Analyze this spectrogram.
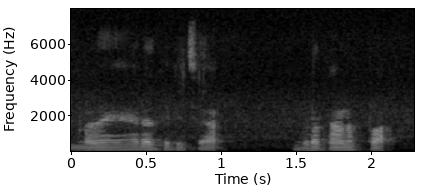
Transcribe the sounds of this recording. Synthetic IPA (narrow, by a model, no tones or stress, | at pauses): ʋiɽeneːɾet̪iɾit͡ɕːa̰ | iʋiɽet̪ɐɳɐpːɐ̰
